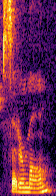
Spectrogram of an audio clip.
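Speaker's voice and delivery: ordinary delivery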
